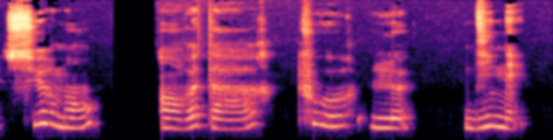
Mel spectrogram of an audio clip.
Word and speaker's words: sûrement: Je serai sûrement, sûrement. So here, the only thing is that don't forget that we do not pronounce the E in the middle. That's very important.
